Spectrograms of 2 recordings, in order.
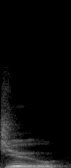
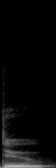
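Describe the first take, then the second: First: It begins with a j sound. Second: It begins with a plain d sound. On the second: "like the word do, as in do something"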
